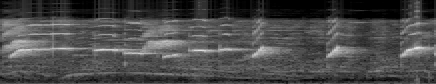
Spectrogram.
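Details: Original cockatiel song: a sustained whistle wavering slightly in pitch, then short upward-sweeping notes repeated at about half-second intervals, harmonics reaching high, over a soft continuous background hum.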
